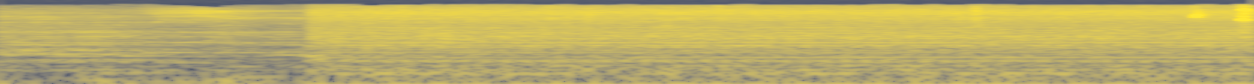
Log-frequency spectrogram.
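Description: Steady engine and road rumble inside a moving motorhome, cutting in suddenly about a second in, with music playing along.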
